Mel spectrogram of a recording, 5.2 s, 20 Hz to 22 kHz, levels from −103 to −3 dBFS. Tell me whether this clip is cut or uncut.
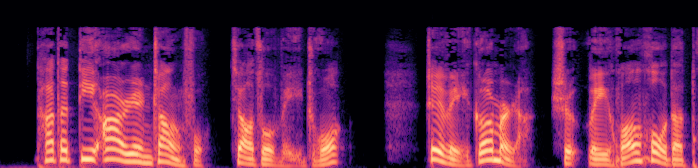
uncut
